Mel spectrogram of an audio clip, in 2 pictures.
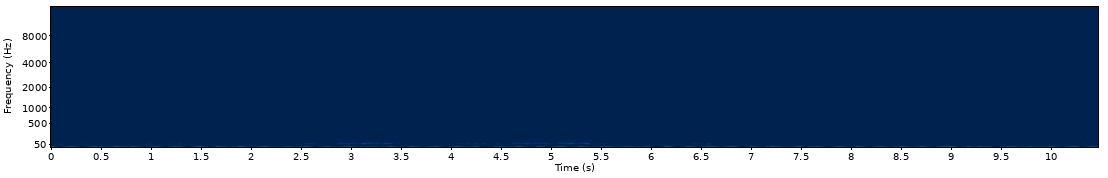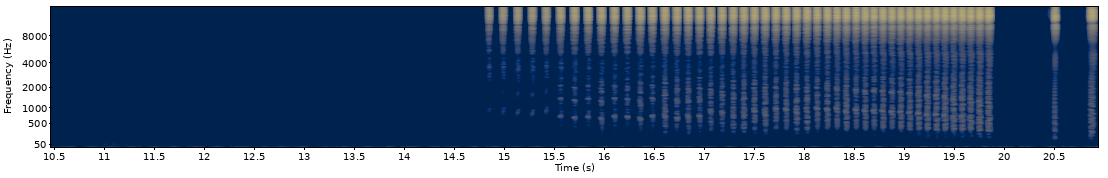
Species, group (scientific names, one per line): Platystolus martinezii
Orthoptera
